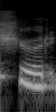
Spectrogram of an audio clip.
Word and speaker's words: should: Kemudian tadi sih aku dengarnya cult ya. Tadi bacanya cult bukan ya? Ya, correct me if I'm wrong, tapi harusnya dibaca could. Sama juga dengan teman-temannya, ini bacanya should, jadi L-nya hilang. That is English. Kadang dia membingungkan, ditulisnya L, dibacanya L-nya hilang gitu ya.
